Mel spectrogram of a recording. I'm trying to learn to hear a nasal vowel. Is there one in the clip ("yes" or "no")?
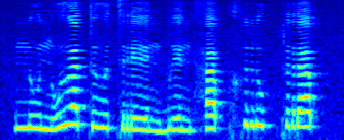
no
